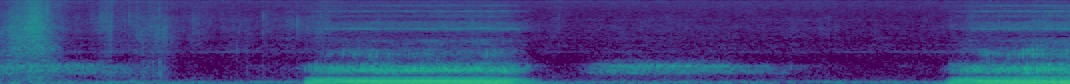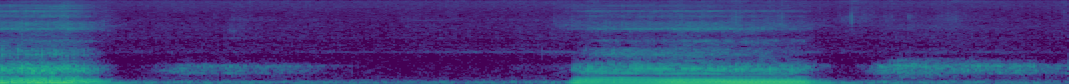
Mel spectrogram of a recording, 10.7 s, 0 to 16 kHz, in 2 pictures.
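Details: Loud, low rumbling snores on each in-breath, about 18 breaths a minute, with softer quiet out-breaths between: regular snoring.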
